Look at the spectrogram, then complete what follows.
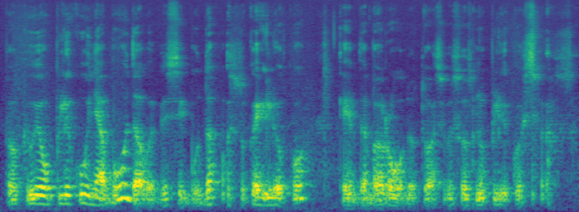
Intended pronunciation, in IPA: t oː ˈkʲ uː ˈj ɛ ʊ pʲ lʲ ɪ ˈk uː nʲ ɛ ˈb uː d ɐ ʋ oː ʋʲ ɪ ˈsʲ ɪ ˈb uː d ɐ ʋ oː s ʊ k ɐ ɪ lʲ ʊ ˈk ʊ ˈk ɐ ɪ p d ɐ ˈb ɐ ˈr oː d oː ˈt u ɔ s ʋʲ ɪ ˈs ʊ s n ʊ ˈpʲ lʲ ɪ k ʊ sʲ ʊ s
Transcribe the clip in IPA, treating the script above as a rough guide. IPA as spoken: t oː ˈkʲ uː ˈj ɛ ʊ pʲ lʲ ɪ ˈk uː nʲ ɛ ˈb uː d ɐ ʋ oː ʋʲ ɪ ˈsʲ ɪ ˈb uː d ɐ ʋ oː s ʊ k ɐ ɪ lʲ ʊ ˈk ʊ ˈk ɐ ɪ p d ɐ ˈb ɐ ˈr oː d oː ˈt u ɔ s ʋʲ ɪ ˈs ʊ s n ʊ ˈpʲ lʲ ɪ k ʊ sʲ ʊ s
